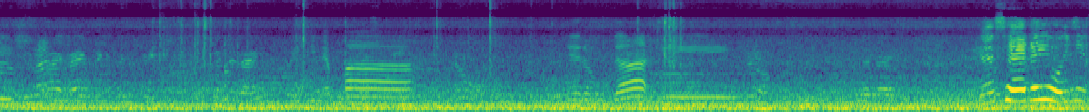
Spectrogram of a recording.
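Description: Supermarket ambience: a steady low hum from the refrigerated display cases, with other shoppers' voices in the background.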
